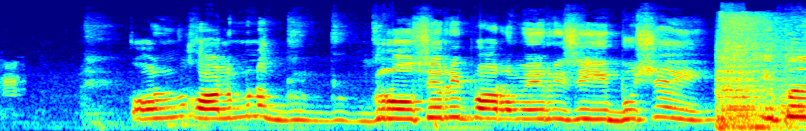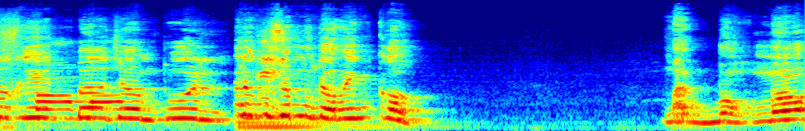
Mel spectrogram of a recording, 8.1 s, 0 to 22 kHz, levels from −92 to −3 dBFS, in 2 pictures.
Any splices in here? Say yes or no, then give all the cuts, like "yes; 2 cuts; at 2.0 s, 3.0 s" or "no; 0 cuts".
yes; 1 cut; at 5.2 s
